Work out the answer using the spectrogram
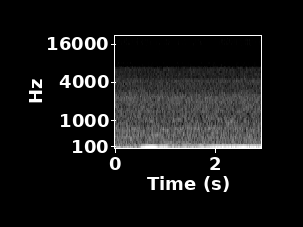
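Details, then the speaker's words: Ford Everest on a test drive after the failed aftermarket stabilizer link that caused a knocking sound was replaced: only road rumble and tyre roar, with no clunks or knocks from the rear; the suspension is normal. "Oh wala lagatok sa likod Oo mo sa akin swabe na bigla"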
